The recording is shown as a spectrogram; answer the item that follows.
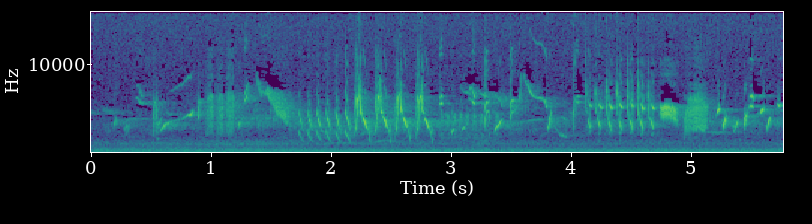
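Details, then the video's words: Song of a European goldfinch: rapid high twittering with rattling trill bursts and sharp upslurred notes, continuous and lively, with a faint low hum underneath. "Самая красивая песня щегла (Аудио) Как поёт щегол? Пение птицы щегол Песня щегла"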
